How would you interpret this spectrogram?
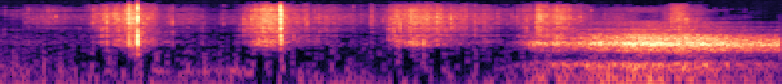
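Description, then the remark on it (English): Dry leaves crunch and rustle underfoot in a slow, steady rhythm of about five crisp steps, each a brittle, crackling burst, with a softer continuous rustle toward the end. “Listening to the rustling sound of the leaves, the horse immediately notices and is up on the feet.”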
